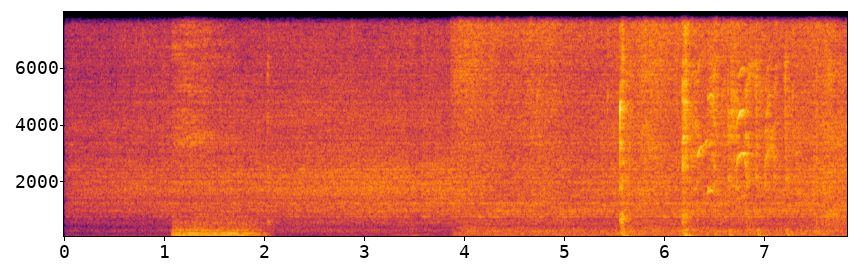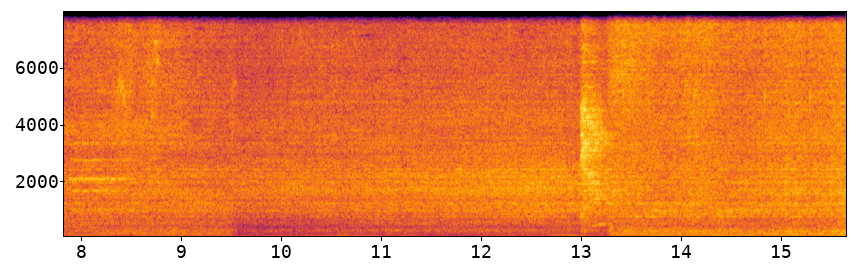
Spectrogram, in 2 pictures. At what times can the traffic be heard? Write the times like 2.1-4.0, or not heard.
0.0-15.6.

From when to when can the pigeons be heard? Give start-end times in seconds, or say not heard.
not heard.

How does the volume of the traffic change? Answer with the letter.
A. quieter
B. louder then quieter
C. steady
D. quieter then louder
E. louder
E.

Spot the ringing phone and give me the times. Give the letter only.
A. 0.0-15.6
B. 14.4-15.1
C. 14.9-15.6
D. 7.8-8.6
D.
